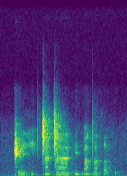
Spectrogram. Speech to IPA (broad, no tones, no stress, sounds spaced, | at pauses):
ǁ ø xʲ e t ǀ ã ǀ ãː k y ɓ ẽ tˤ ĩ sˤ ø x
